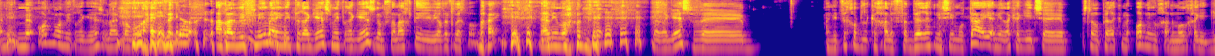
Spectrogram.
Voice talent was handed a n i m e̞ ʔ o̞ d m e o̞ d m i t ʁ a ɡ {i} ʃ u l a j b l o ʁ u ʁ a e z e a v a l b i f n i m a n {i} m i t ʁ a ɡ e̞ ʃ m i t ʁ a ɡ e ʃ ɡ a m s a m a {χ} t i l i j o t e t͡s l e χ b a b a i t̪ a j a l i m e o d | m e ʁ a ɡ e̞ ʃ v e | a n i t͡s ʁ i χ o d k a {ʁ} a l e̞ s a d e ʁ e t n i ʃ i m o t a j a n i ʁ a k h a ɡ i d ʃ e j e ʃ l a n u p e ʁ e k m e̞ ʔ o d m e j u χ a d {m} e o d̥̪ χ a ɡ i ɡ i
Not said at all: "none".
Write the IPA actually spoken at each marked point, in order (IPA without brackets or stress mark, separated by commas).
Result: e, i, χ, χ, m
